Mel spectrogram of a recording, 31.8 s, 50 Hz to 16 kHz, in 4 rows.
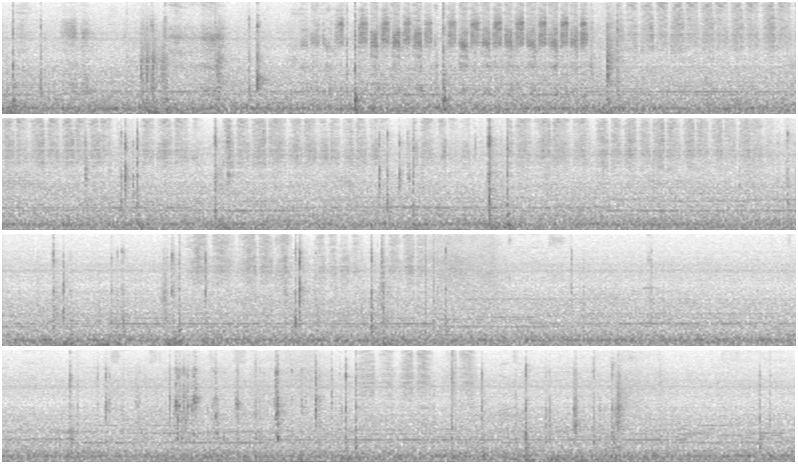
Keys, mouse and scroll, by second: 0.2 middle click, 1.8 ctrl+middle click, 3.0 click, 3.4 click, 3.6 click, 4.5 click, 6.3 ctrl+click, 9.4 shift+click, 10.3 ctrl+click, 12.2 shift+click, 12.4 shift+click, 13.1 ctrl+click, 16.9 ctrl+z, 17.8 ctrl+click, 19.1 shift+click, 19.8 ctrl+click, 21.8 click, 22.5 click, 28.4 ctrl+click, 29.6 ctrl+z, 31.5 click.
